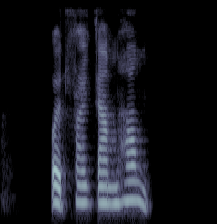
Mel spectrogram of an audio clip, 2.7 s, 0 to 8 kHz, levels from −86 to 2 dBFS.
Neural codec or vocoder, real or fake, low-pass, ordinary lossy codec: autoencoder, 22.05 kHz, a latent of 192 numbers a frame, VITS, trained on one speaker; fake; 7.2 kHz; none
